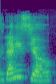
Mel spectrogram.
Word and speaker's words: Denisio: So the actual way that you pronounce my name is Denisio. Denisio, which is what I used to say. Denisio. But it's Denisio.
